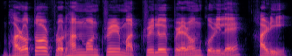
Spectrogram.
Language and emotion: Assamese, neutral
